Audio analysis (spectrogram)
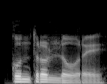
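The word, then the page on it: controllore: italiano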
